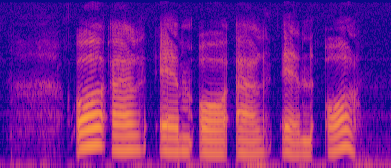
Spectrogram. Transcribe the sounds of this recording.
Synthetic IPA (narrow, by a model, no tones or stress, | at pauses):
ʔoːʔæʁʔɛmʔoːʔæʁɛnʔoː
